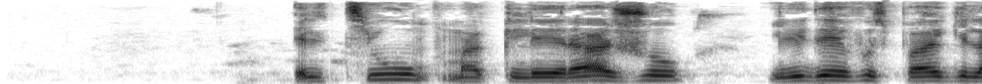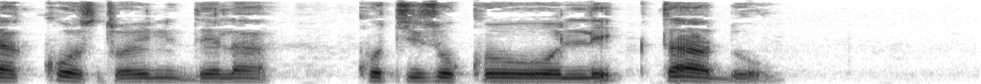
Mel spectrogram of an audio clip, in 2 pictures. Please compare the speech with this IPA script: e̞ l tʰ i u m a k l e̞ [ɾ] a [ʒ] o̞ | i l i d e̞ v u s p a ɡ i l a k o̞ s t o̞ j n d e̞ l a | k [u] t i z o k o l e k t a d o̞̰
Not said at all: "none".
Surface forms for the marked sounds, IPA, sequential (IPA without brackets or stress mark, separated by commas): ɾ, ʒ, o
